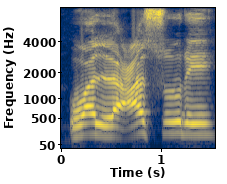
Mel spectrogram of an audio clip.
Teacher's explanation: یہاں پر دیکھیے یہ الف نہیں پڑھا جائے گا، واو کو لام کے ساتھ ملا کر پڑھیں گے۔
